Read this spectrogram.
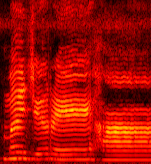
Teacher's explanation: Huruf ro pada bacaan majreha disebut imalah karena memiringkan huruf ro e.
